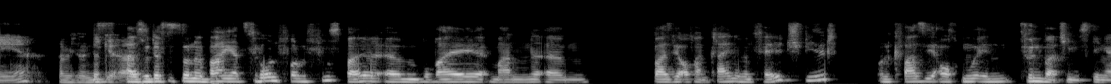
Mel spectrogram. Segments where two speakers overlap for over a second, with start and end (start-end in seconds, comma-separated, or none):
none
